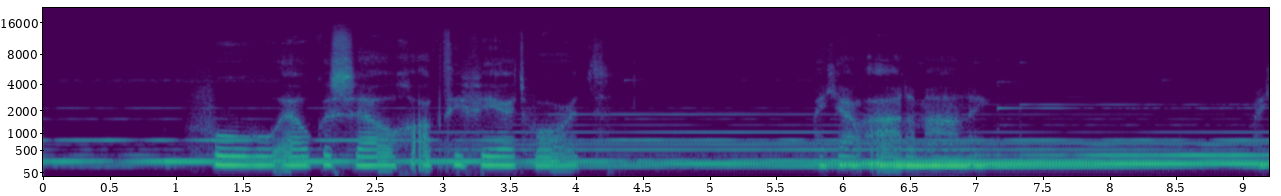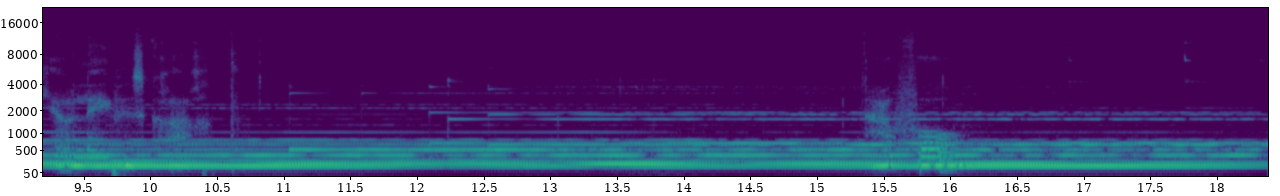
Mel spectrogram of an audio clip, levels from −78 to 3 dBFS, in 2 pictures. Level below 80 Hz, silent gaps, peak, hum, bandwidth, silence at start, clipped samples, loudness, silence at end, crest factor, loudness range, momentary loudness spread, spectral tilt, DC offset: -66 dBFS; none; -14 dBFS; none; 13 kHz; 0 s; under 0.1%; -30 LUFS; 0 s; 14 dB; 3 LU; 9 LU; -7.5 dB/octave; under 0.1%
